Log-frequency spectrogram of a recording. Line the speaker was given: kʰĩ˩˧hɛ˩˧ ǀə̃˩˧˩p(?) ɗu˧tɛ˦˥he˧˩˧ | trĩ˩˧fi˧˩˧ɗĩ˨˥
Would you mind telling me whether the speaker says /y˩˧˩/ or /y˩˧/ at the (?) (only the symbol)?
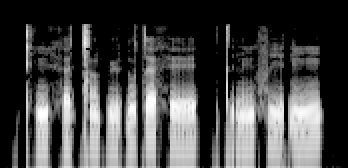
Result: y˩˧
